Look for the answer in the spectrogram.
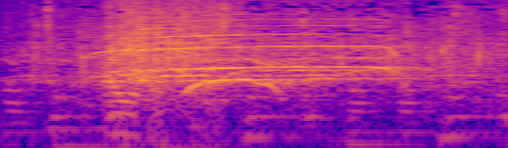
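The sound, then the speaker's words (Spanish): An audience at a rap performance breaks into applause and cheering, a dense wash of clapping and shouts that swells quickly, holds steady with rising whoops, then eases slightly toward the end. “si no me aplaudís, me levanto y me voy.”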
